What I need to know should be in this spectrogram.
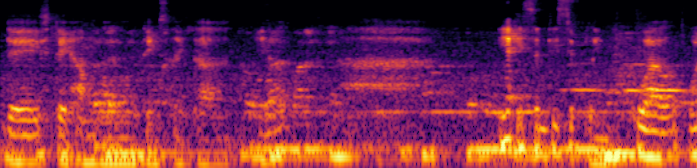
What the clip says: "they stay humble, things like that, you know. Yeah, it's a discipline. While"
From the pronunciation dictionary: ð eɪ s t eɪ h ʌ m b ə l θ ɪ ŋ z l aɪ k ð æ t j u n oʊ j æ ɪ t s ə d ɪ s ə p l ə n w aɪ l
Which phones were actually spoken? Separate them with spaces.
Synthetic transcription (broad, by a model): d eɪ s t eɪ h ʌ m ə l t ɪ ŋ s l aɪ k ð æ t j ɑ j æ ɪ t s ə d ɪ s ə p l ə n w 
